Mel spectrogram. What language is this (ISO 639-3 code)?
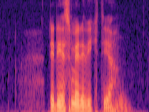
swe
